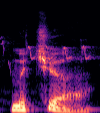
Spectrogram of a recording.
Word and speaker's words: mature: But not mature. Mature has the stress on the chure, so it's longer than it is in nature.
